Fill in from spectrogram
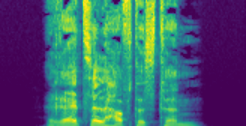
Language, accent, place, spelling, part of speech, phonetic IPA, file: German, Germany, Berlin, rätselhaftesten, adjective, [ˈʁɛːt͡sl̩haftəstn̩], De-rätselhaftesten.ogg
- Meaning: 1. superlative degree of rätselhaft 2. inflection of rätselhaft: strong genitive masculine/neuter singular superlative degree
